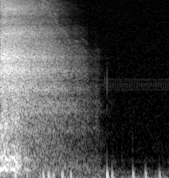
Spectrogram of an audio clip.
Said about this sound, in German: durchs Schnaufen.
